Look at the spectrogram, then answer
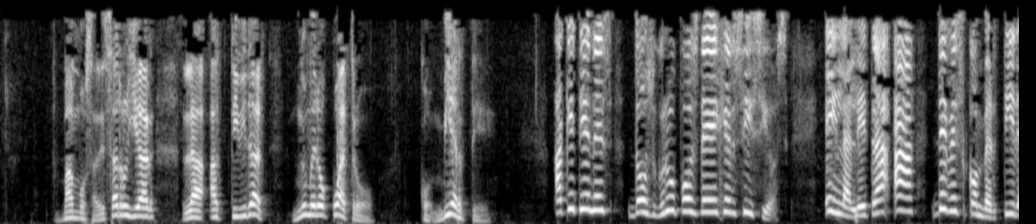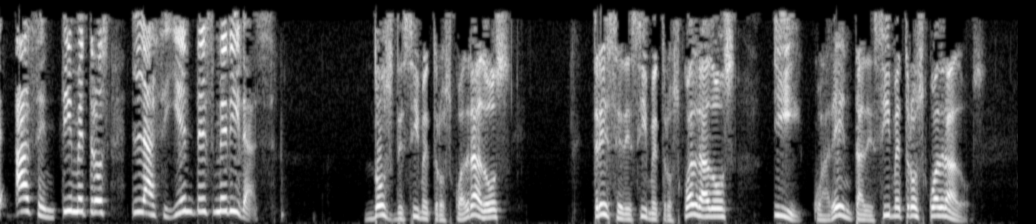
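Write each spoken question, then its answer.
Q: En la letra A, debes convertir a centímetros las siguientes medidas.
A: 200 cm2, 1300 cm2 y 4000 cm2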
